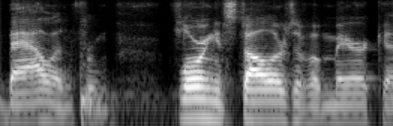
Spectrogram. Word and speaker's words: Ballin: I keep mispronouncing his name, so Yeah, it's not Ballin for sure. It's Mr. Ken Ballin from Flooring Installers of America.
